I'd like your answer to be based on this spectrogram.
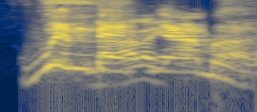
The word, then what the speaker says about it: Wembanyama: Wembanyama. That's how you say it on 2K. That's my guy. – What bananas? Oh yeah, Kevin Harlan be glazing on 2K. Bro. Oh my god. – Wembanyama.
